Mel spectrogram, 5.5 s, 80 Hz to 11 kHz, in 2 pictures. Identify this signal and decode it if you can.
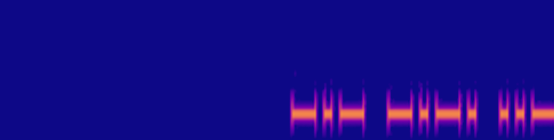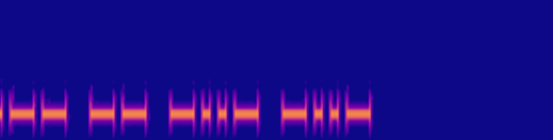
Morse code, heard as a keyed tone, about 30 wpm, 700 Hz. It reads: KC2MXX
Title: USA Call Signs - 6 Characters - Repeated 3x - 30wpm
